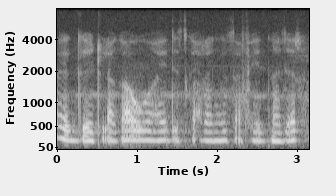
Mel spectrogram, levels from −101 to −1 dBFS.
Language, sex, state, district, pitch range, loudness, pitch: Hindi, female, Goa, North and South Goa, 190-200 Hz, -19 LUFS, 195 Hz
